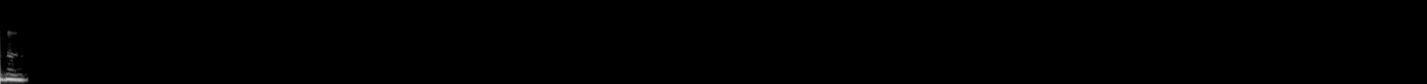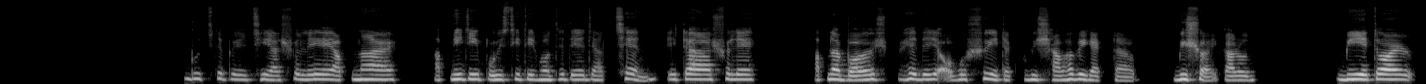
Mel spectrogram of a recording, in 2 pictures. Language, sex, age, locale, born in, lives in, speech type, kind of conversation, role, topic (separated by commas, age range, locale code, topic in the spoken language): Bengali, female, 40-44, bn-BD, Bangladesh, Finland, conversation, advice, advisor, আপনি কি বিয়ের প্রস্তাবটি গ্রহণ করবেন কি না—এ নিয়ে কেন দ্বিধায় আছেন?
